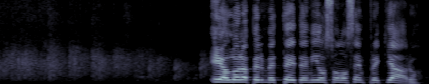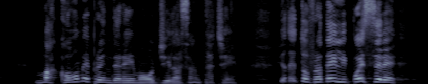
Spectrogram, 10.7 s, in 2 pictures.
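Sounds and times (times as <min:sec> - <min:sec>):
church congregation clapping: 0:00.0 - 0:03.1
speech: 0:02.7 - 0:10.5.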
